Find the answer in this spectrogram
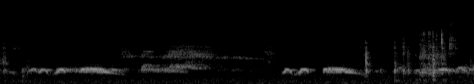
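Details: Decoy spotted dove cooing to provoke other doves, part of its daily calling practice: steady low coos repeated over a noisy background with a higher whistled sound and scattered clatter.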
